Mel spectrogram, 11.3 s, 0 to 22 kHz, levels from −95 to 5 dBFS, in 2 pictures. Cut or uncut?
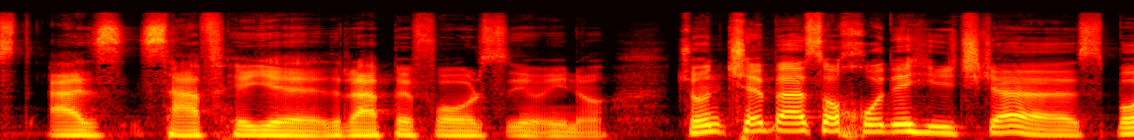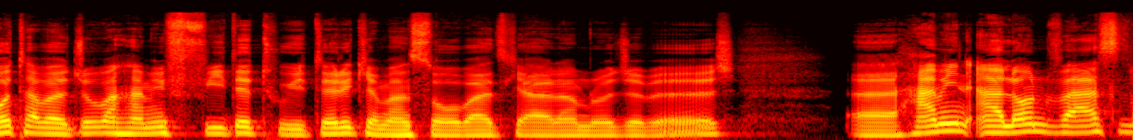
uncut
